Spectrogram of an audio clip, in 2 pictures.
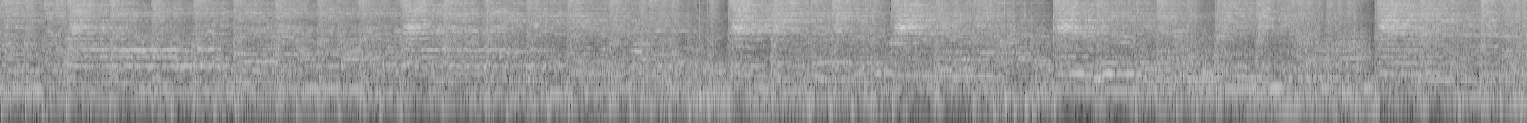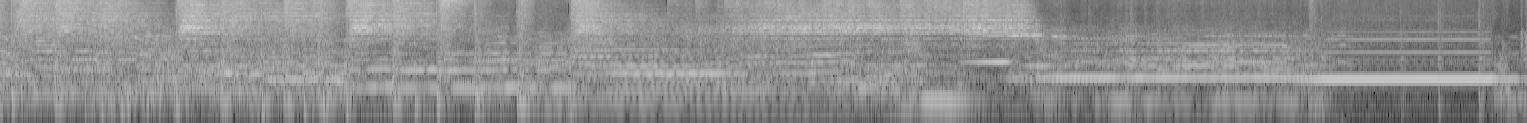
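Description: Live rock band with electric guitars, drums and a singer, played loud on stage. In the last few seconds the drums drop out and one long note is held to the end.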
